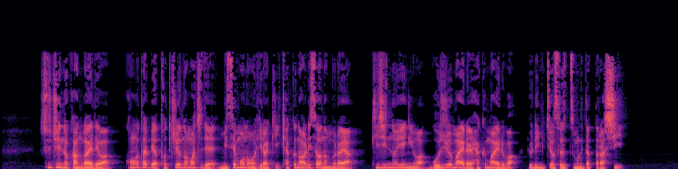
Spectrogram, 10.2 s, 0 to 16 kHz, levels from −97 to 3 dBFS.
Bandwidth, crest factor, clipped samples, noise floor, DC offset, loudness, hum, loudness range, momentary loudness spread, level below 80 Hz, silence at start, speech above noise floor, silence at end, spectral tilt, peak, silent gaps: 11.5 kHz; 18 dB; under 0.1%; -79 dBFS; under 0.1%; -26 LUFS; none; 1 LU; 7 LU; -58 dBFS; 0.6 s; 53 dB; 0.85 s; -4.5 dB/octave; -8 dBFS; none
